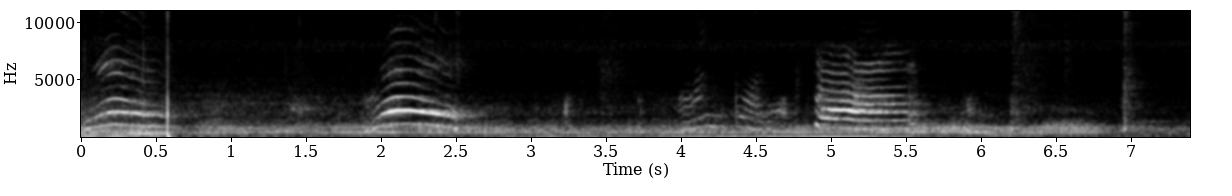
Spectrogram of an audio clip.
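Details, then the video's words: Tiny kitten, twelve days old, giving a few high-pitched arching meows, some rising then falling, spaced unevenly with a sharp click near the start and at the end; soft steady background noise. "Anak kucing meong meong hari ke 12"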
